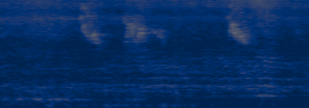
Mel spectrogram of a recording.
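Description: Faint, steady hum of honeybees from an open hive, with a few short, faint high chirps over it.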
